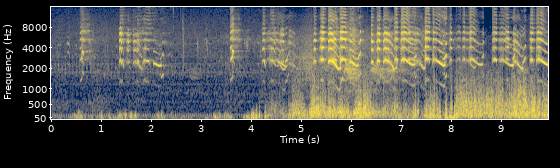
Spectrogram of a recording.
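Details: Red-wattled lapwing (titeri) with chicks: after a quieter start, loud, sharp, downward-slurred notes come in quick repeated series, building in density over the second half, over steady low rumbling wind noise.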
